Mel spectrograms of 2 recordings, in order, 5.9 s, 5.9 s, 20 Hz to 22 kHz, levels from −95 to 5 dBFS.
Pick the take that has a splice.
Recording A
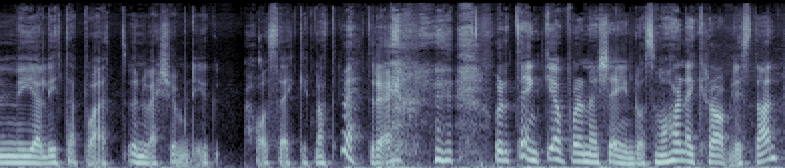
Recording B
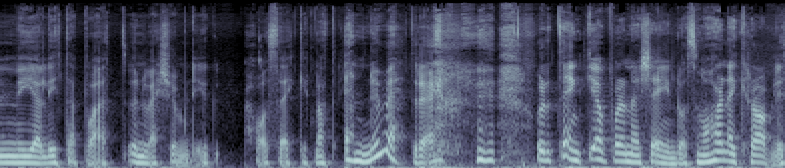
A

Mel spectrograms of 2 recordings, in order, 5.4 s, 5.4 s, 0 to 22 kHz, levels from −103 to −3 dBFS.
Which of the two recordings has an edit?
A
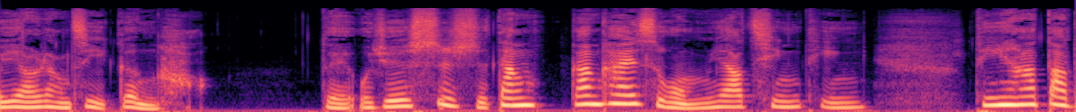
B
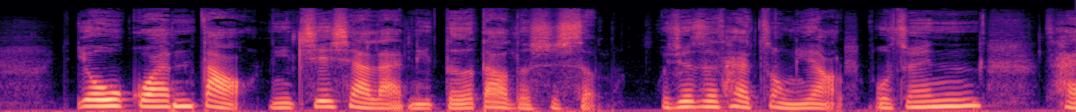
B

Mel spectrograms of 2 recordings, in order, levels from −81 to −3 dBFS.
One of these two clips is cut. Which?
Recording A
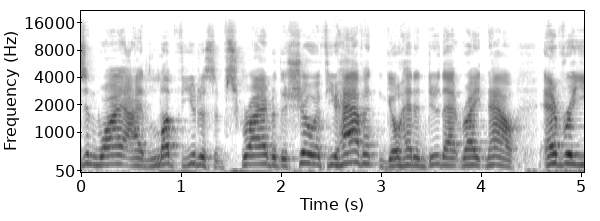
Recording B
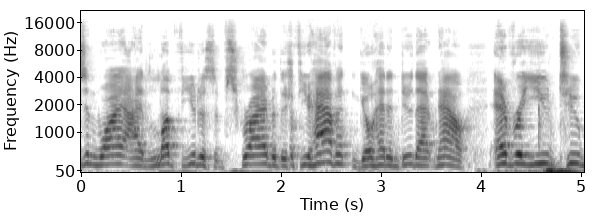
B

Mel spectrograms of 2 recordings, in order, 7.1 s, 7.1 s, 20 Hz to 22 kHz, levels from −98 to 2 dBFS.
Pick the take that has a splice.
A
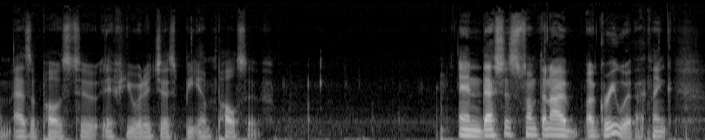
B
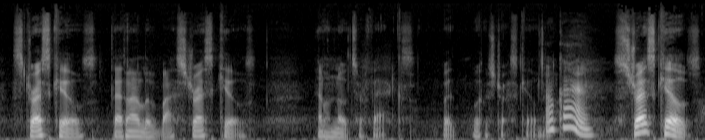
B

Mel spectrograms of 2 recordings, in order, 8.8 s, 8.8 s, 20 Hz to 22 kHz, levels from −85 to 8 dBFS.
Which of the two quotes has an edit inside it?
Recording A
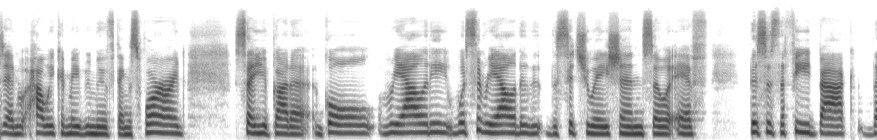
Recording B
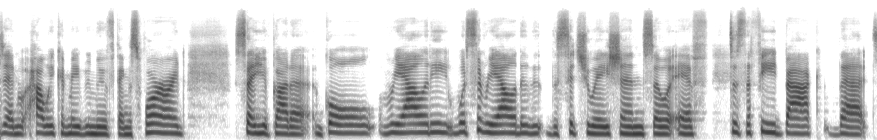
B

